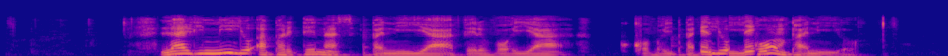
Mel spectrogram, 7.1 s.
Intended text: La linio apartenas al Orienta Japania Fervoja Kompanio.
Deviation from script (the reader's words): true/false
true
